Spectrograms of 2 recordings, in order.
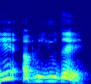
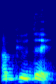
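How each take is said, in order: First: The bh is followed by a full vowel. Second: The bh is bare, joined to the next sound. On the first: The speaker calls it wrong. "अगर पूरा भ आ जाता तो क्या बनता है" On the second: The speaker calls it right. "तो यहाँ पे आधा भ आएगा"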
